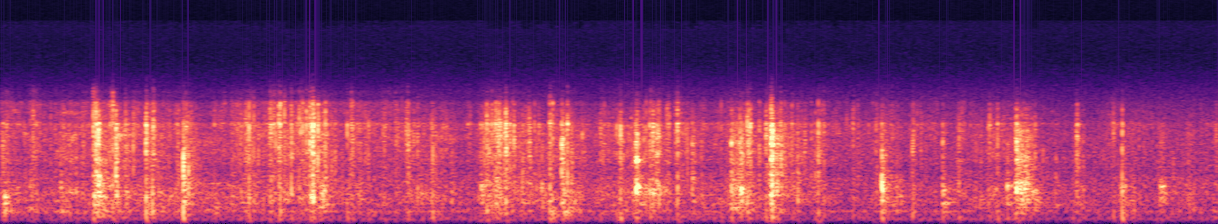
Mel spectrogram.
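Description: Paper ballots being written on, handled and handed in around a table: irregular small rustles and clicks throughout, with no voices.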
